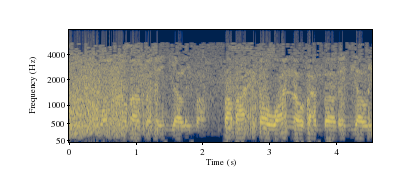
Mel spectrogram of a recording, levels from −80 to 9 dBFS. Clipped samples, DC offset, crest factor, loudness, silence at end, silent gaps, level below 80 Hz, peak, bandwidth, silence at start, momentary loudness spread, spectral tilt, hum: 2%; under 0.1%; 8 dB; -8 LUFS; 0 s; none; -48 dBFS; 0 dBFS; 8 kHz; 0 s; 4 LU; -4 dB/octave; none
